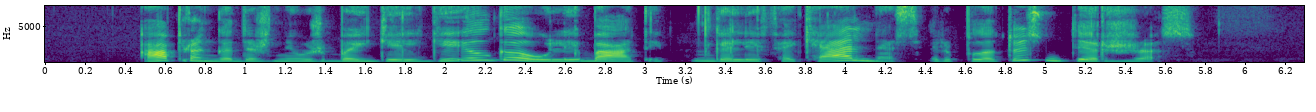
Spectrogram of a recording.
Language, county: Lithuanian, Vilnius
